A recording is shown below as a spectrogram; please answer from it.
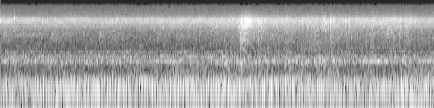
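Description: A steady low rumble, like an engine running at a distance, with a faint high hiss over it.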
